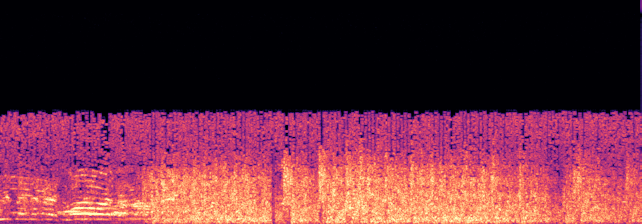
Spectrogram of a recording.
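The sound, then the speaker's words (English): Gunfire rings out during a street uprising against the Shah in Iran, centred on a square. A voice is heard briefly, then dense, rapid crackling bursts of shooting blur into a continuous noisy din. “The most incredible thing is that after each fusillade of bullets, these people are returning to this square. You can hear the shooting right now.”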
